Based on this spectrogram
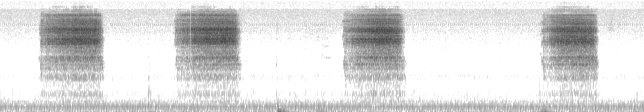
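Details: Barn owl chick at the Ram-on nest cam, Israel, feeding and swallowing a mouse in one motion: four rhythmic, rasping hisses repeated roughly every one and a half seconds, each about half a second, with soft thumps and low hum.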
